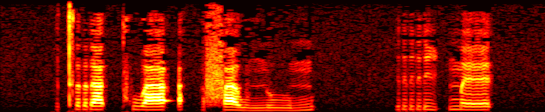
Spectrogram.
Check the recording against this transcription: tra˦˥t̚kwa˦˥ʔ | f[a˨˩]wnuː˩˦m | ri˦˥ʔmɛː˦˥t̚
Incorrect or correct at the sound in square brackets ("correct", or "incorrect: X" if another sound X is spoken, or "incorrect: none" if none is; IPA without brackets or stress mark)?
correct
